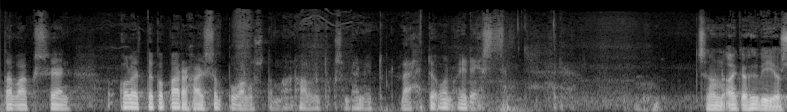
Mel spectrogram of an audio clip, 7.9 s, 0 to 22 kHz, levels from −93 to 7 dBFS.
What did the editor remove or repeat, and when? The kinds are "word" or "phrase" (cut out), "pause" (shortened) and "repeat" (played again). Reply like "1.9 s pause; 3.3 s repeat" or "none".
2.2 s word; 3.5 s word; 3.9 s word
